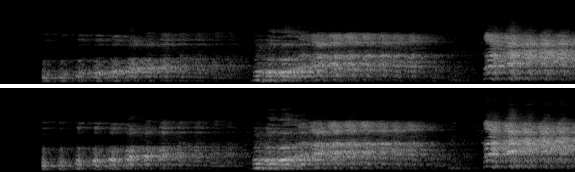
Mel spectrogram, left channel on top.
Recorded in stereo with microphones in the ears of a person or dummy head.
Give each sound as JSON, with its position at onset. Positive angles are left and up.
{"t": 0.4, "sound": "laughter", "side_deg": -75, "distance_m": 0.6}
